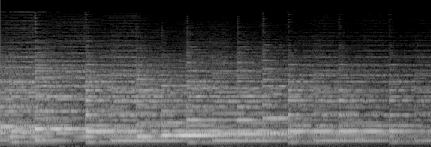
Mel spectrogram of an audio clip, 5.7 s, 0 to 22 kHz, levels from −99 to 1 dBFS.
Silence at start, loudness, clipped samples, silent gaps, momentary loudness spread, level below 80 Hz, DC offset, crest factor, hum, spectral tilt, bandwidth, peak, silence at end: 0 s; -29 LUFS; under 0.1%; none; 8 LU; -78 dBFS; under 0.1%; 14 dB; none; -6.5 dB/octave; 9.6 kHz; -14 dBFS; 0 s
